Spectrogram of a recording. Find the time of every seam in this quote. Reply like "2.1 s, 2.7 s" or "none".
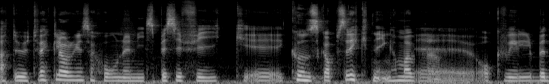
1.4 s, 4.1 s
